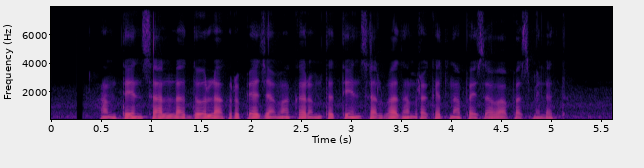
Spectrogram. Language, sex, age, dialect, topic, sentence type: Magahi, male, 25-30, Western, banking, question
